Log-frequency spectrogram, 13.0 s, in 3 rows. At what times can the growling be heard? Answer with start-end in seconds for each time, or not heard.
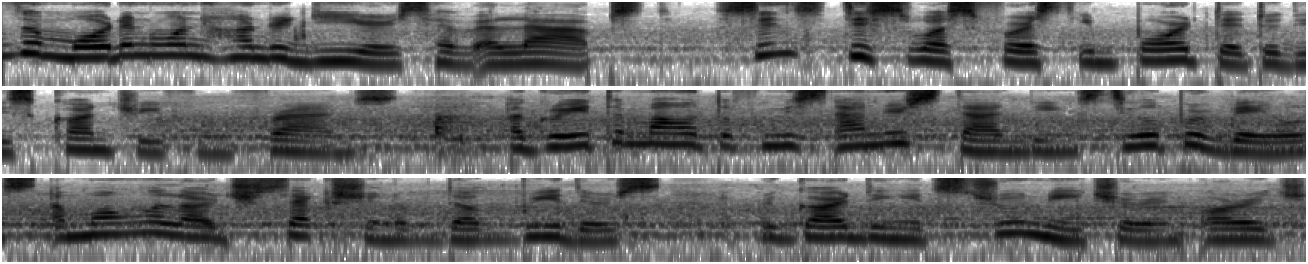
5.8-6.5.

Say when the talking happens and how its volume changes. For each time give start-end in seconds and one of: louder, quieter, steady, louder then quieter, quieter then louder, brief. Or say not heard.
0.0-12.9 steady.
